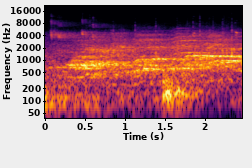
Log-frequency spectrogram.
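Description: Basketball bouncing on a hardwood gym court during live play, under a commentator's voice.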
